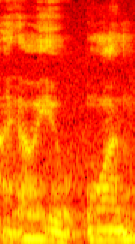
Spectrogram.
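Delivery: very quiet, hushed, slow, softly spoken. Voicing a character thanking Kithos in passing: very quiet voice. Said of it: "really quietly goes".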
